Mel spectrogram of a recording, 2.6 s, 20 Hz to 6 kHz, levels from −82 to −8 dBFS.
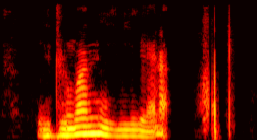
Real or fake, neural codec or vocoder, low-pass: fake; codec, 16 kHz in and 24 kHz out, 0.6 kbps, FireRedTTS-2 codec; 5.4 kHz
